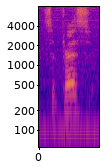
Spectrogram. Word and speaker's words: suppress: not really violent but suppress uh is a verb second syllable is accented it means to stop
